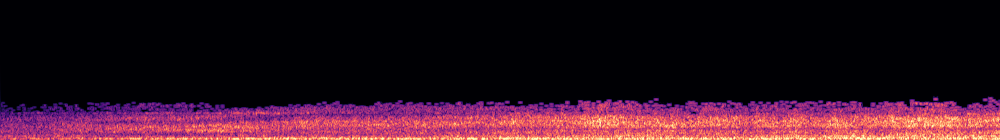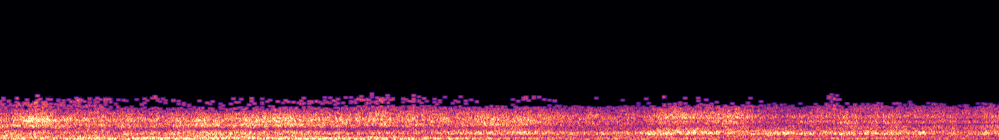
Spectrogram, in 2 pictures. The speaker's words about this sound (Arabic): نطير الآن فوق الصحراء الغربية، ويمكن مشاهدة بحيرة قارون من الجانب الأيمن للطائرة.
